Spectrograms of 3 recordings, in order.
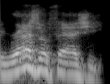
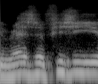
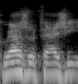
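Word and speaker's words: rhizophagy: is because it was originally pronounced by Australians who don't speak like New York people uh and so I say Razzo fagi they may say Reza Fiji or something of that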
